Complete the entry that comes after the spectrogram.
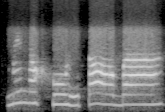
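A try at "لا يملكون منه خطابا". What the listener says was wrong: Khitaba. Kho-nya yang agak serak.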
